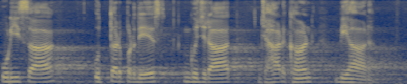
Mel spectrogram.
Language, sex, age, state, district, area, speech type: Maithili, male, 18-30, Bihar, Supaul, rural, spontaneous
